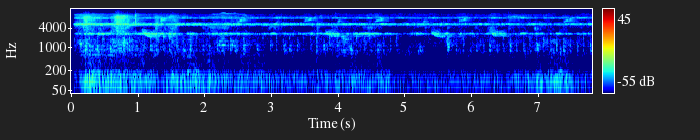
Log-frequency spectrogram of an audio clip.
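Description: Steady high-pitched insect drone, several held tones at once, with a few short chirping calls over it.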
